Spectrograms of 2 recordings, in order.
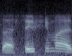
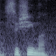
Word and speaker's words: Tsushima: i think i think very rarely if someone tried to put the t in there but like no it's kind of solid it's silent yeah tsushima yeah but that and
